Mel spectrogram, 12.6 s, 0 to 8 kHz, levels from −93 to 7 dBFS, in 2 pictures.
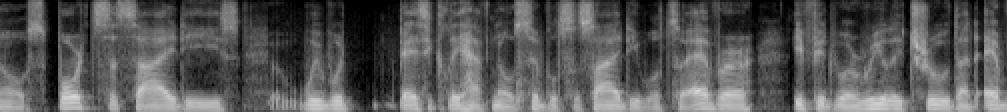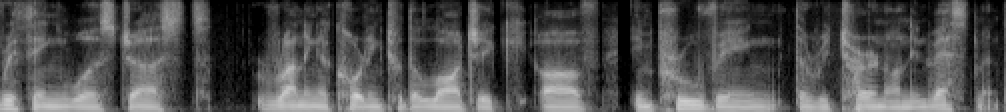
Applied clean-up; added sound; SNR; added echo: none; none; none; none.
